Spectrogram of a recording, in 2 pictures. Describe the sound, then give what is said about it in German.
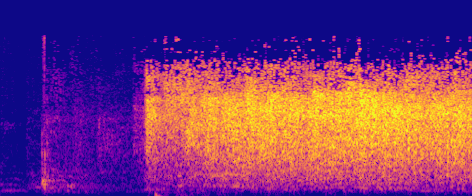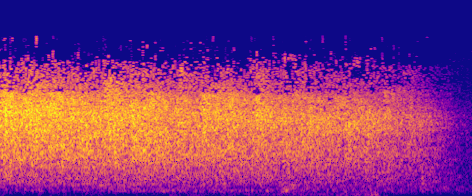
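An audience at a church service breaks into sustained applause after a brief quiet moment, many hands clapping in a dense, steady roar that holds for about ten seconds before slowly thinning. “Es war schön, dass ihr gerade alle so geklatscht habt, und aus einem anderen Anlass wollen wir es jetzt noch ein zweites Mal tun”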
